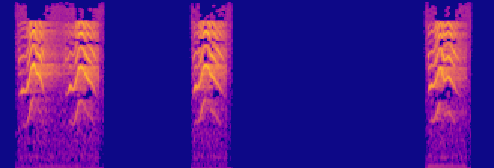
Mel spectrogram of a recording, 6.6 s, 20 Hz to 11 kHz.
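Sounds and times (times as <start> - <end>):
little owl calling: 0.2 - 1.4, 2.6 - 3.1, 5.7 - 6.3.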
